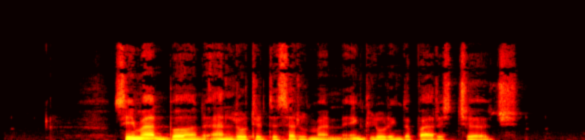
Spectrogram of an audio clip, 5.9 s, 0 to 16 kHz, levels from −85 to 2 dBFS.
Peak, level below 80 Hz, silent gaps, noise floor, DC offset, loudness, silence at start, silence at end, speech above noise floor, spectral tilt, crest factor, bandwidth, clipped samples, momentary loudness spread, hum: -8 dBFS; -56 dBFS; none; -72 dBFS; under 0.1%; -25 LUFS; 1.15 s; 0.7 s; 47 dB; -6 dB/octave; 18 dB; 11.5 kHz; under 0.1%; 11 LU; none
